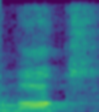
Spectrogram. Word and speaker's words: baulk: इसे कहते हैं कौन सा बॉक्स, सिटिंग बॉक्स।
